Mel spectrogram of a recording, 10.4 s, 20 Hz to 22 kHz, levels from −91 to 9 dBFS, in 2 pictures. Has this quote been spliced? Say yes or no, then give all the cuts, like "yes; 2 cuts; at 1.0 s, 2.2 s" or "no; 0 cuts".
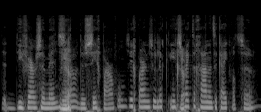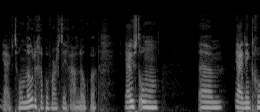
no; 0 cuts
